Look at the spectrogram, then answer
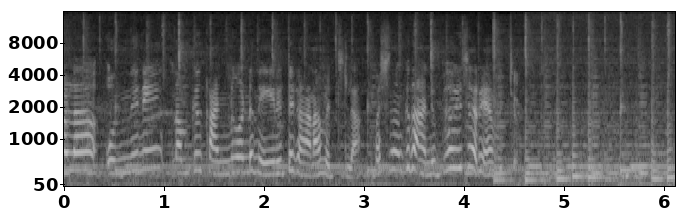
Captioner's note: speaking foreign language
